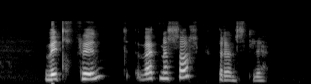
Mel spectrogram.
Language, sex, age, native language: Icelandic, female, 40-49, Icelandic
